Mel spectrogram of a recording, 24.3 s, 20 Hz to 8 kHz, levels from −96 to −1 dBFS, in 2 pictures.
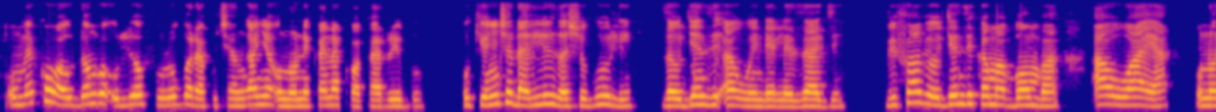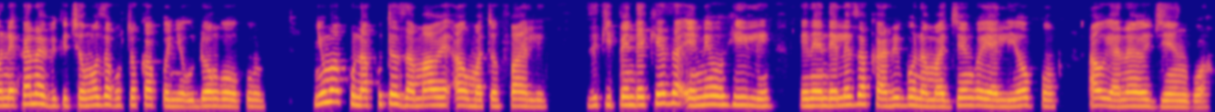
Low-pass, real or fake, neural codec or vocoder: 7.2 kHz; real; none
